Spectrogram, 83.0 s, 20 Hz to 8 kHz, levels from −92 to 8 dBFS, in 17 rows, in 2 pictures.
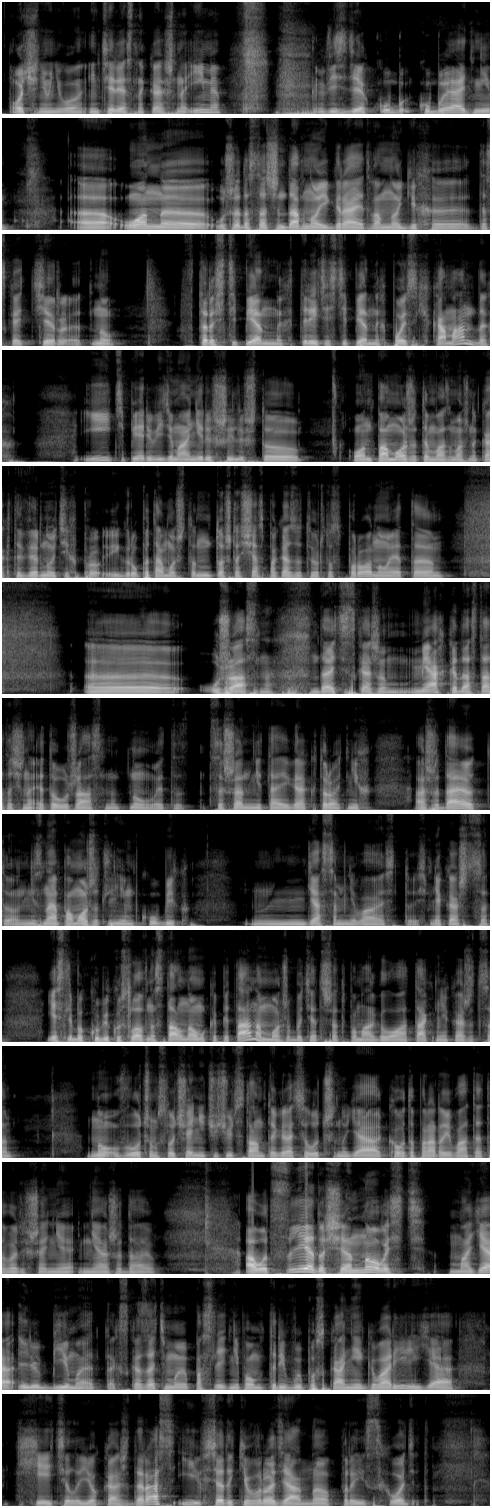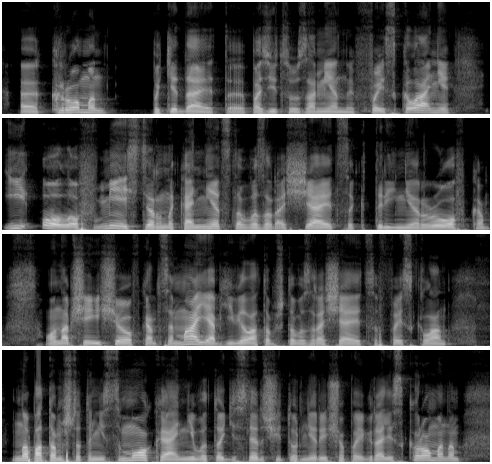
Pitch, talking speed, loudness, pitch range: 110 Hz, 130 wpm, -24 LUFS, 100-125 Hz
